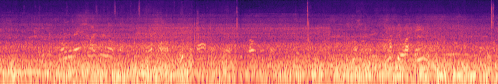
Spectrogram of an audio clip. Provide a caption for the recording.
Men are conversing over the rumble of an engine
